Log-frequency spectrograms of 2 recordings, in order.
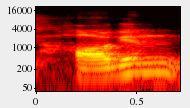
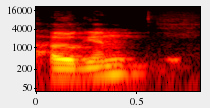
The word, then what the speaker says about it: Haugen: So Francis, I think it's Hogan, not Hogan. I heard the Congress people say it both ways. They've been pronouncing it Hogan, but it's spelled Haugen.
